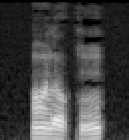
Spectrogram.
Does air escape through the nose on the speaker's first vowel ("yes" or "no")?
yes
